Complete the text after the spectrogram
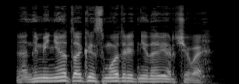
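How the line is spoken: Old man's grumble. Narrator (Russian): пробурчал дед

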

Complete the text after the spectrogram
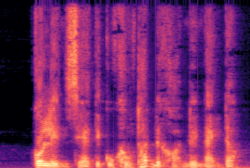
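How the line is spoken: Weary, fed-up. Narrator (Vietnamese): Thằng Thuận nói bằng giọng ngán ngẩm

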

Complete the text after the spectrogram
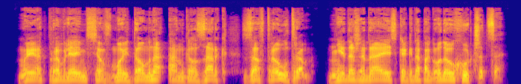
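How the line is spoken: Angry bark. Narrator (Russian): рявкнул он, сердито

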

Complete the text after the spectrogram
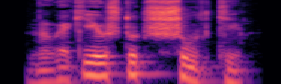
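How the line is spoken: Grumbling. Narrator (Russian): проворчал голос

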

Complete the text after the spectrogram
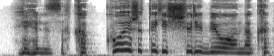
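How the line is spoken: Sudden laughter. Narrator (Russian): Неожиданно рассмеялась ректор

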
